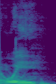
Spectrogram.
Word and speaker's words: we: están abajo las pronunciaciones esa w o w suena como la u que pronunciamos en español por eso es we we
